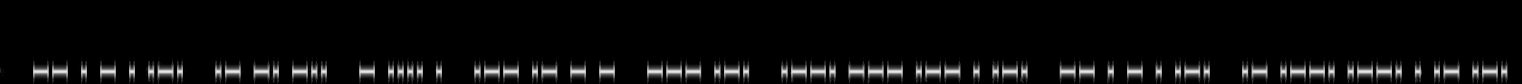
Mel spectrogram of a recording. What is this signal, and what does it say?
Morse code, heard as a keyed tone, about 25 wpm, 600 Hz. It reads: METER AND THE WATT OR POWER METER APPEAR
